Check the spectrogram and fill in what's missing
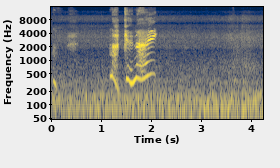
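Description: Wind and ocean waves in the visual novel Aoi Shiro form a steady roaring wash from start to finish. A short wavering voice cries out briefly over it.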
